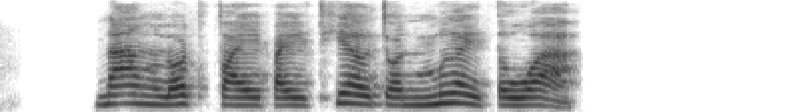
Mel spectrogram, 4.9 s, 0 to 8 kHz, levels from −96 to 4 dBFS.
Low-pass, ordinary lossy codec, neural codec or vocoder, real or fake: none; none; codec, 16 kHz, 8 kbps, FreqCodec, smaller model; fake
